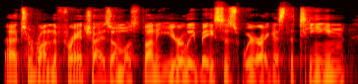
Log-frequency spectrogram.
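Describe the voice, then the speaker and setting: A man's voice: on the low side, steady tone, fairly quick. A man hosting a podcast interview, asking questions hesitantly with many uhs and restarts. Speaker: podcast host. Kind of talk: interview conversation.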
